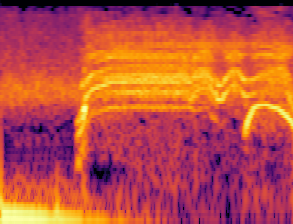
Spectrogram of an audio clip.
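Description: Break in an electronic dance track: a hissing sweep over a low bass drone, then a high scream-like wail that rises, holds, wavers briefly and falls away.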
